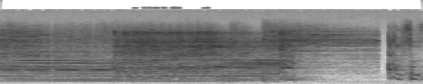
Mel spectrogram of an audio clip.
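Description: Rock band's closing chord on electric guitar, held steady and ringing out, then fading away about three seconds in as the song ends. The sound drops out briefly just before the end.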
